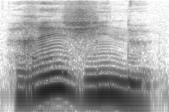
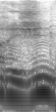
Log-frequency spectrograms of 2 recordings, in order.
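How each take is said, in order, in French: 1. Le nom est prononcé lentement, syllabe par syllabe. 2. Le nom est prononcé rapidement, les syllabes sont liées. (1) "Il fallait lire Régine" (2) "et non pas Régine vite fait"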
